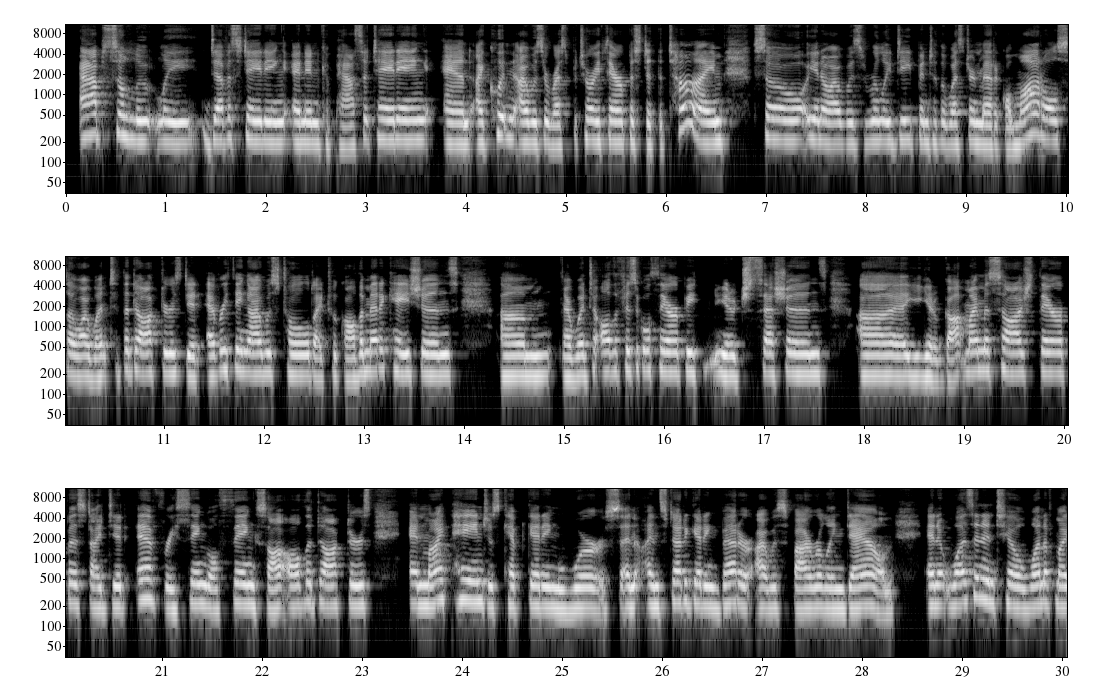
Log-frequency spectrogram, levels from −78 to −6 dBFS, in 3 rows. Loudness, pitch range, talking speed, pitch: -19 LUFS, 190-215 Hz, 185 wpm, 200 Hz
